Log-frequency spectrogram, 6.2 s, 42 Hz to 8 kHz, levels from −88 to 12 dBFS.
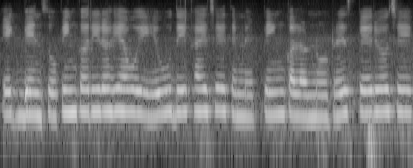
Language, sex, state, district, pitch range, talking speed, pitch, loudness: Gujarati, female, Gujarat, Gandhinagar, 220-245 Hz, 155 wpm, 235 Hz, -16 LUFS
